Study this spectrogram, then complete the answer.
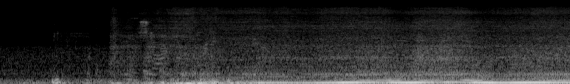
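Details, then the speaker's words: Mazda CX-5 2.2 SH twin-turbo diesel with hard-starting and stalling issue, started after the upper feed pump was replaced; catches after a short crank, revs, then settles to a steady idle without dying. Normal start and idle. "yan umaandar na siya hindi na namamatay"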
